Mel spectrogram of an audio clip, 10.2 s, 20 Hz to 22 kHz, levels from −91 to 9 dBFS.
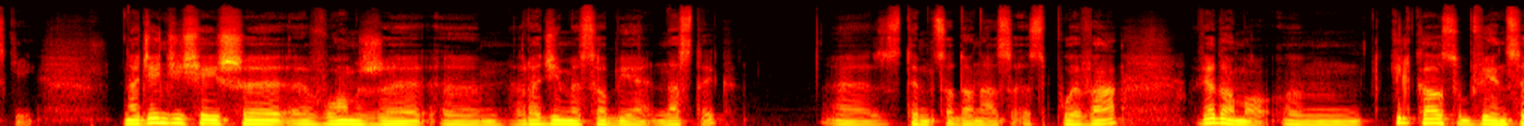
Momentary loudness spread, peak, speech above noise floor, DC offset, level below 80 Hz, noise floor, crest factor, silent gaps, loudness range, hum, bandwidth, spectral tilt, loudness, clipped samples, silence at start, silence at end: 11 LU; -8 dBFS; 42 dB; under 0.1%; -46 dBFS; -62 dBFS; 14 dB; none; 7 LU; none; 16.5 kHz; -6 dB/octave; -21 LUFS; under 0.1%; 0 s; 0 s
